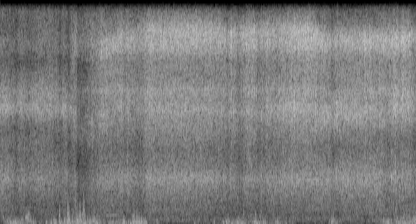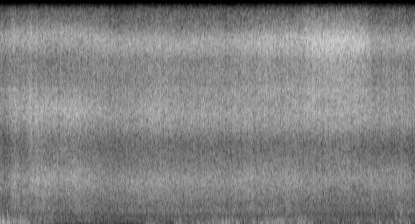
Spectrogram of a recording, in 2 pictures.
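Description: Sea waves washing and breaking against shoreline rocks, with wind buffeting the microphone in gusts.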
